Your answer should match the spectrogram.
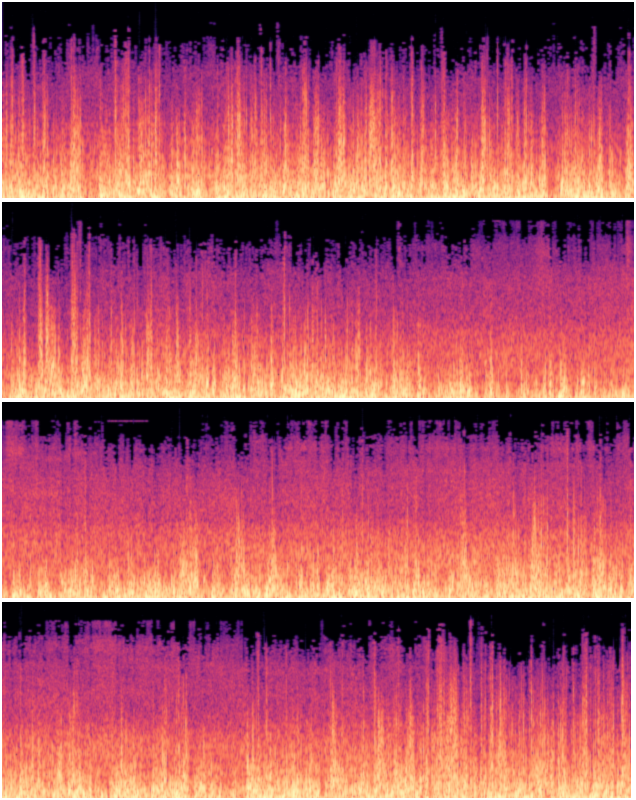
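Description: Steady rumble of a car travelling at speed on an expressway, with wind buffeting the microphone in irregular gusts.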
